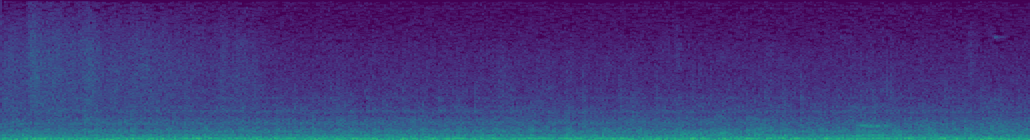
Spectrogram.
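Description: Volvo Olympian double-decker bus's diesel engine idling steadily, heard from inside the upper deck, with a constant low hum.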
